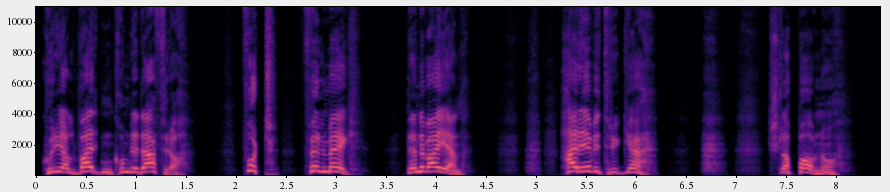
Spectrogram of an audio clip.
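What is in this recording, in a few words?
dub, Norwegian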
